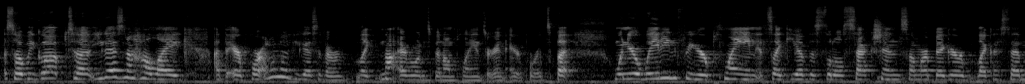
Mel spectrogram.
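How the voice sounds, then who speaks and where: Sitting in her bedroom facing the camera, a vlogger in her twenties tells a personal story into the camera mic. Her voice is a little high, and she's chatty and animated, gesturing with her hands and saying "um" and "like" often.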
